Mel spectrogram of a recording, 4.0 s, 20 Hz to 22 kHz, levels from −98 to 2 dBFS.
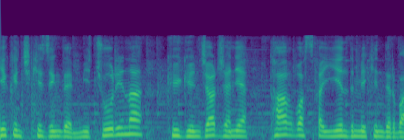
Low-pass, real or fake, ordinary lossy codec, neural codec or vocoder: none; real; none; none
